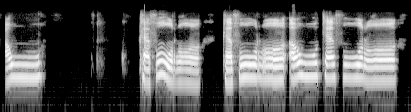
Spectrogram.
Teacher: sempurnakan waw sukunnya waw. Majukan bibirnya ya. Au kafura au kafura, punya mad tabi'i waw, kemudian ronnya kembali mad iwad dia dibaca ron, dibaca ro 2 harakat.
